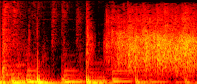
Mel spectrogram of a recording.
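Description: A brief stretch of tonal, music-like sound gives way to applause, a dense, steady crackle of many hands clapping that fills the second half at a moderate, even level.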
